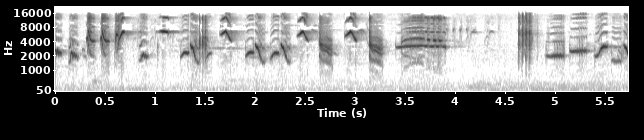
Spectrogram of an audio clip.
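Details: Pied bushchat song meant to attract other songbirds: crisp repeated upswept whistles and clicks in quick succession, a short buzzy rattling note, a brief pause, then more bright whistled phrases.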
